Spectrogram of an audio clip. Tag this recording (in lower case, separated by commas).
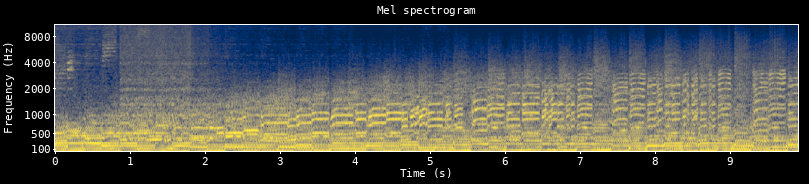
music, electronic music, electronic dance music, house music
